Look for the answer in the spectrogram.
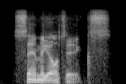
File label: "semeiotics", British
